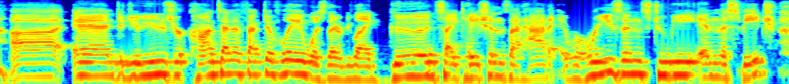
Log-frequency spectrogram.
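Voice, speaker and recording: Here a man with a fairly high pitch speaks in a monotone, flat intonation. His loudness is very even, and there are hardly any pauses. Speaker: college instructor. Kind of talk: lecture. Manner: fast; casual with many filler words.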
